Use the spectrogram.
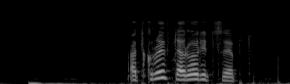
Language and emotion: Russian, neutral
